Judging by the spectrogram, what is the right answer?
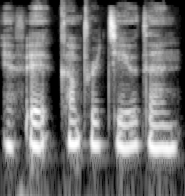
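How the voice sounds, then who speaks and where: Woman acting a low, breathy, reserved cupid. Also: level tone. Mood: reserved, fond. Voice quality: soft, breathy, hushed. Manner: measured, formal, softly teasing. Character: calm, reserved cupid, formal and quietly fond. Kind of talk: intimate audio roleplay to the listener.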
